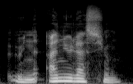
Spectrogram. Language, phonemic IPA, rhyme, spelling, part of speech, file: French, /a.ny.la.sjɔ̃/, -ɔ̃, annulation, noun, Fr-annulation.ogg
- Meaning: cancellation, revocation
